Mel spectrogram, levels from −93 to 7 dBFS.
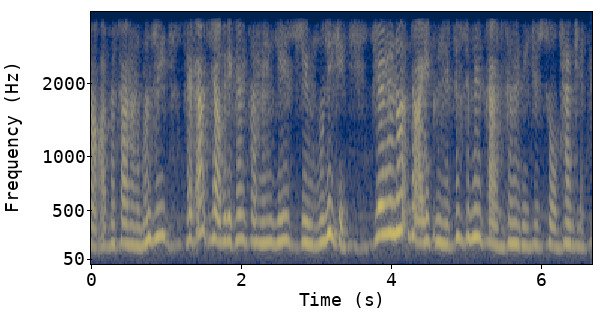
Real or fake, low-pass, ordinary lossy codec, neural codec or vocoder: fake; 3.6 kHz; none; autoencoder, 22.05 kHz, a latent of 192 numbers a frame, VITS, trained on one speaker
